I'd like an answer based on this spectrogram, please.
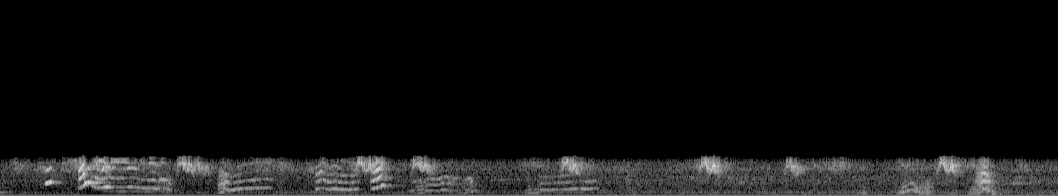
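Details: Tibetan Terrier puppies in Berlin/Brandenburg whine and whimper in a busy cluster of thin, wavering, high-pitched squeals that overlap and slide up and down, fading into sparse short yelps toward the end.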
